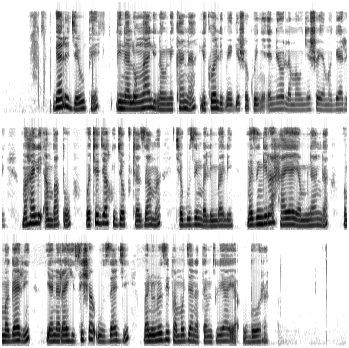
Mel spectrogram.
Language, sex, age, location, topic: Swahili, female, 25-35, Nairobi, finance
